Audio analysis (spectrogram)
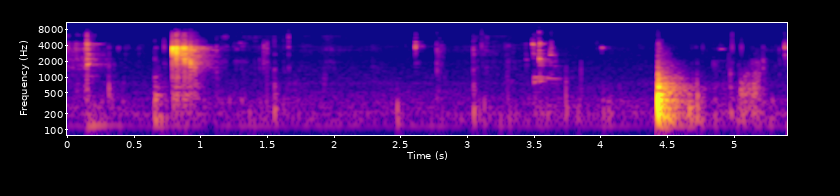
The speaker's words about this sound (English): I got some spring water right here. I'll take my cap off.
